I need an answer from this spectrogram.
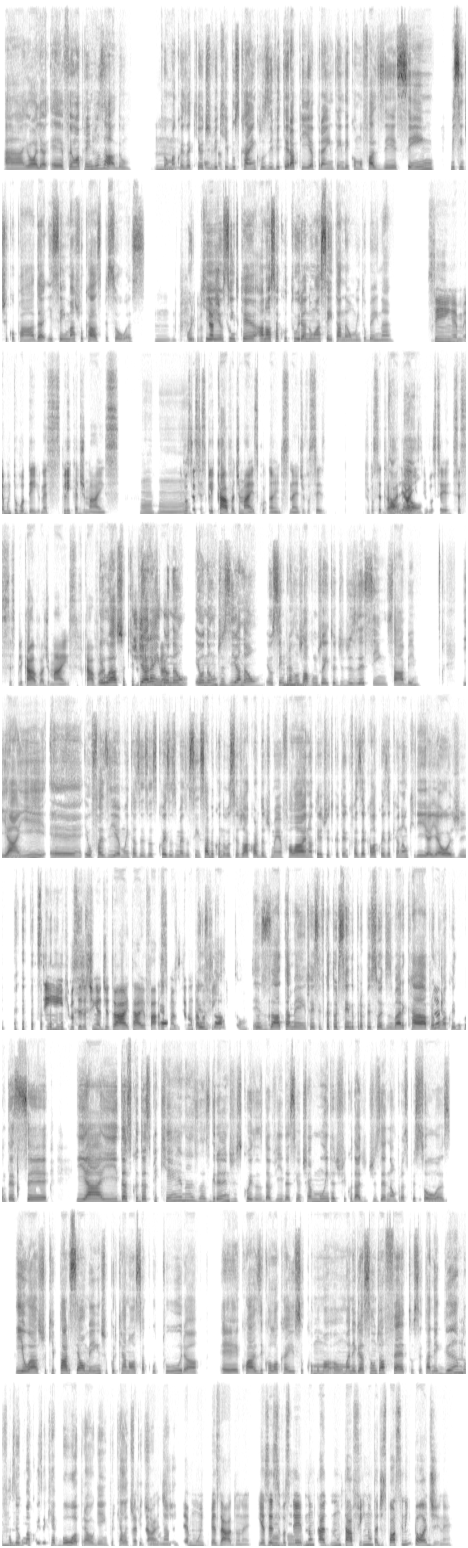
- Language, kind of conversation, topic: Portuguese, podcast, O que te ajuda a dizer não sem culpa?
- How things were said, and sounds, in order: laugh; laugh; laugh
